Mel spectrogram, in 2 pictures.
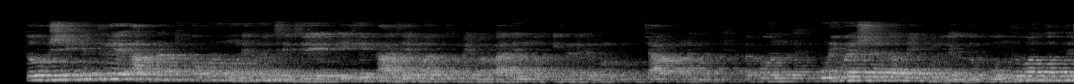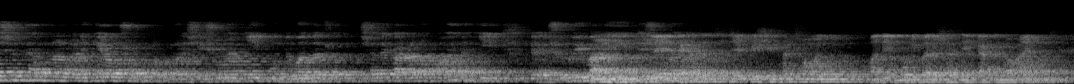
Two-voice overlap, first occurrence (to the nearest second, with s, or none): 17 s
